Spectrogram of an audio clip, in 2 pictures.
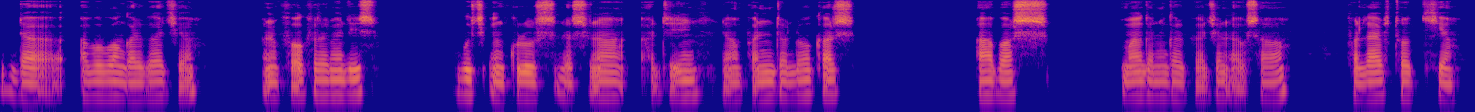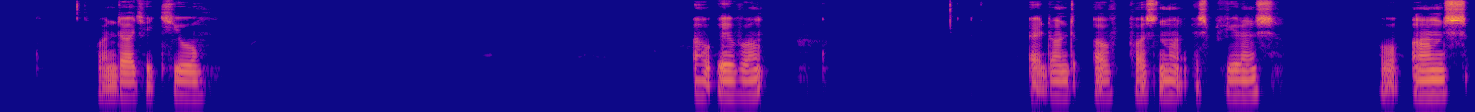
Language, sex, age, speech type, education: Hausa, male, 30-45, spontaneous, tertiary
